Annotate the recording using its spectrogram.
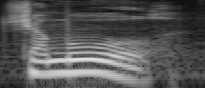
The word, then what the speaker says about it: chamoole: Today's word is chamul. – Is what? – Chamul. – Chamul? – Yeah. – How do you spell that? – C-H-A-M-O-O-L-E. – C-H-A-M-O-O-L-E.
